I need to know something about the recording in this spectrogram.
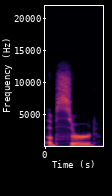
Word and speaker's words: absurd: Number three is absurd. Absurd. Absurd. Stress on the s means illogical, unreasonable, almost ridiculous, maybe even annoying.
